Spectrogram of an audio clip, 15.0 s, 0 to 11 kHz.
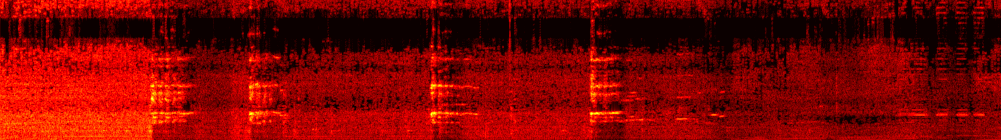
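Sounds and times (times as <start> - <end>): bulldozer diesel engine running: 0.0 - 15.0
high metallic squeals: 2.2 - 3.0, 3.7 - 4.4, 6.4 - 7.3, 8.8 - 11.0.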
